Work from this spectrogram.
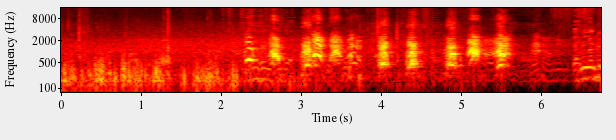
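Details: Beauceron barking in a series of short, punchy barks spaced about every half second, preceded by a man's voice speaking French and a faint low rumble at the end.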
